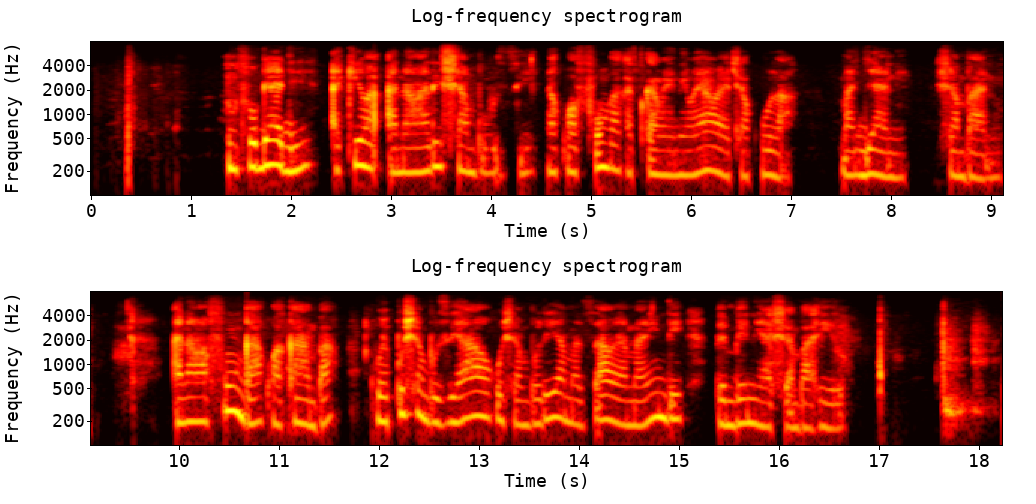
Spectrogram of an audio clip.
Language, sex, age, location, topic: Swahili, female, 18-24, Dar es Salaam, agriculture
